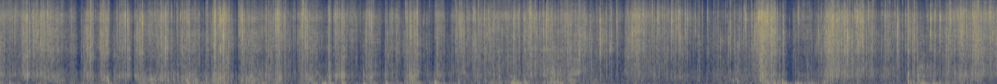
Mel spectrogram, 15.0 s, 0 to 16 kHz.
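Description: A sheet of clear plastic bubble wrap is held upright in both hands while fingertips pinch and pop the bubbles and crinkle the sheet. The sound is a steady run of bright, crisp crinkling and crackling over 15 seconds, full of sharp little snaps with almost no low end.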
